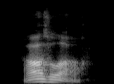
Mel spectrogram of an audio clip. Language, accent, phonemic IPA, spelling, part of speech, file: French, France, /ʁa.zwaʁ/, rasoir, noun / adjective, LL-Q150 (fra)-rasoir.wav
- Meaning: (noun) razor; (adjective) boring, tiring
